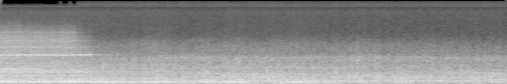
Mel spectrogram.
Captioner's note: engines humming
